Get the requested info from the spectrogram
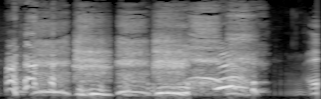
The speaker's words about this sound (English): furiously panting between uh, between lines.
